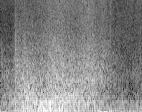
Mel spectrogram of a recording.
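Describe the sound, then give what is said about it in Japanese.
Ocean waves wash onto a beach in a steady rush of surf, with wind buffeting the microphone throughout; one broad swell rises and slowly recedes, with no voices present. “波の音をお届けしています”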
